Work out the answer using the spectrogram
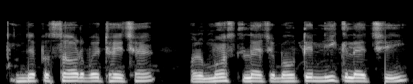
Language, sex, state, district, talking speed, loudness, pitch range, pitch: Maithili, male, Bihar, Saharsa, 200 wpm, -13 LUFS, 150-165 Hz, 155 Hz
